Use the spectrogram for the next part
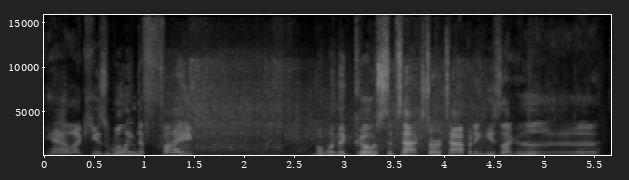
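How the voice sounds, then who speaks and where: A man's voice: a little high, huge pitch swings, normal speed, a bit bright, faint music behind. A man giving casual, wry livestream commentary on a strategy game, with chatty asides.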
